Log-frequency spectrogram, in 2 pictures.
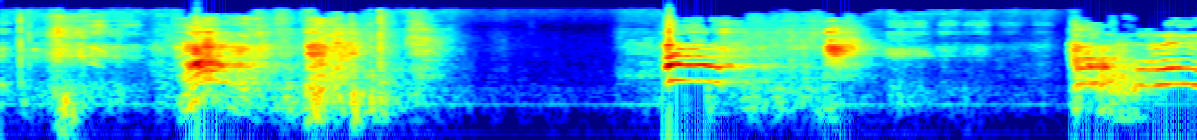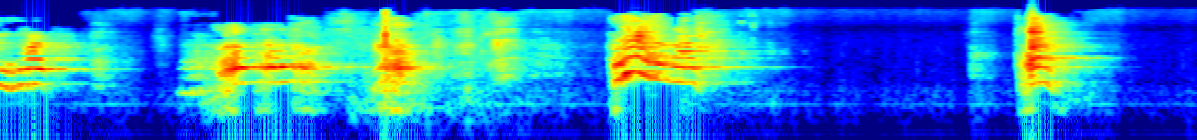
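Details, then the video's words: Pet dog vocalising in protest at being put in a new sweater: irregular bursts of whiny, wavering yelps and groans, rising and falling in pitch, about six outbursts over twelve seconds with short silences between. "Funny Dog Makes Weird Noises"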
